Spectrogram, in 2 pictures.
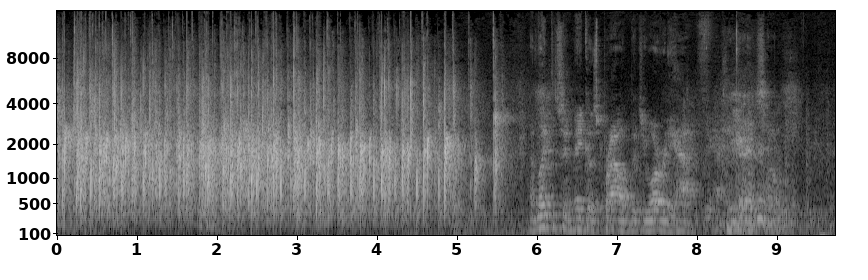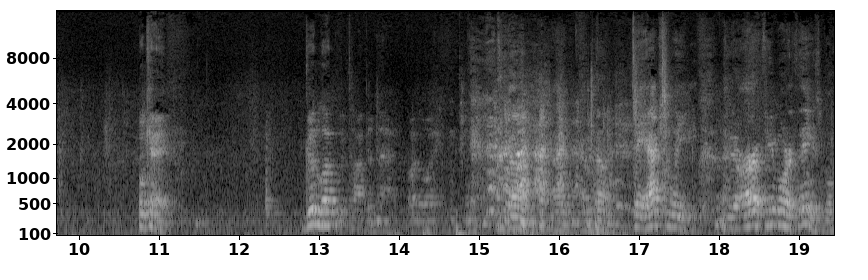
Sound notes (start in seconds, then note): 0.0 group applauding; 8.3 group chuckles; 14.8 group laughs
